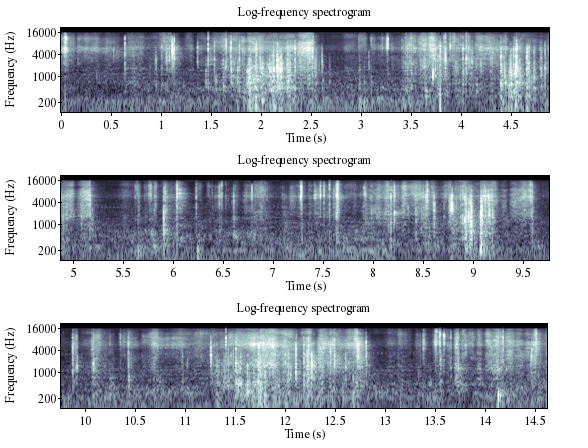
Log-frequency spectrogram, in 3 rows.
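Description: Fingertips with red-painted nails, a ring on the hand, slide across the glossy pages of an AVON catalog, issue 4 of 2019, lying open on a table, and flip the pages. The result is bright, crinkly rubbing and swishing that rises and falls in sweeps, with sharp papery crackles as each page turns.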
